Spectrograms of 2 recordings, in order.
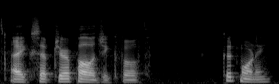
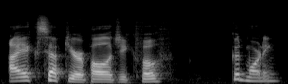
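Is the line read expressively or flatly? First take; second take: flatly; expressively. First: The line is read with flat, even pitch. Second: The line is read with lively, varied pitch.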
